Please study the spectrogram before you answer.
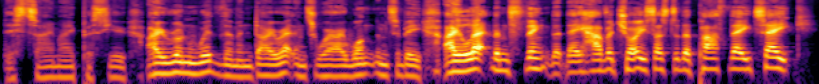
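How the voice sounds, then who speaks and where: A man's voice: mid-range voice, moderate pace, few pauses, dry recording, clean studio sound, natural voice. A man voicing a cruel, centuries-old werewolf confessing in a melodramatic monologue for a horror-comedy audio drama. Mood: righteous, grandiose. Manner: melodramatic monologue, from weak whispers to loud crescendos.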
